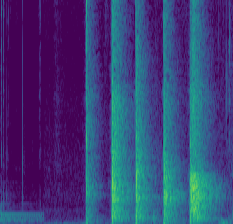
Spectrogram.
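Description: The last chord of a harp dies away, and after a brief pause come five crisp hand claps, about four a second.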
